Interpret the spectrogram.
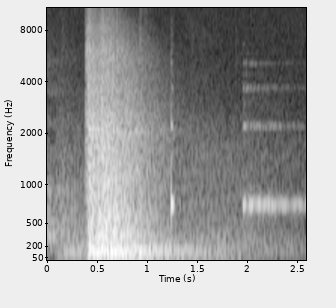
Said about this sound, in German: So, rein in die Mondkapsel damit, die ist nämlich für den Heimflug. So, machen wir die Tür wieder zu.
